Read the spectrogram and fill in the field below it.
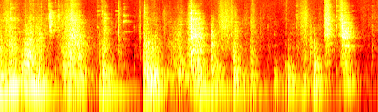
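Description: Steel bars clank as they are moved on a metal table.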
